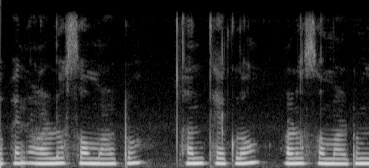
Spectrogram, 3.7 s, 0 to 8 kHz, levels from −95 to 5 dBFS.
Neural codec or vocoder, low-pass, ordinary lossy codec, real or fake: none; 7.2 kHz; none; real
